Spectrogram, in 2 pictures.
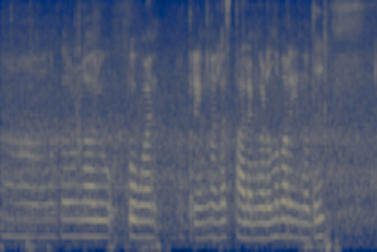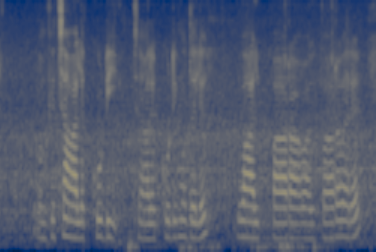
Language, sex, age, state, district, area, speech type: Malayalam, female, 18-30, Kerala, Palakkad, rural, spontaneous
